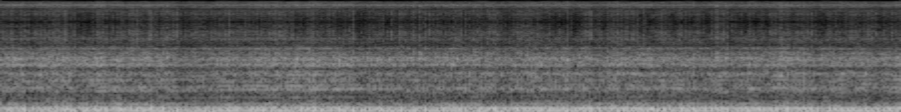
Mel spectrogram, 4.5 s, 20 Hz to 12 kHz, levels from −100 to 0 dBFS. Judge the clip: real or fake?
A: real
